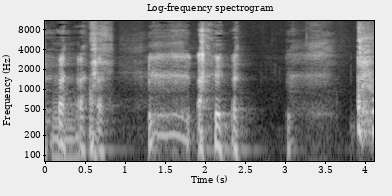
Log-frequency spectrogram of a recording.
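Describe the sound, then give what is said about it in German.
A run of harsh, throaty coughs comes in several loud bursts, some single and some clustered, with brief pauses between them and a rasping, partly voiced edge. “Boah, Alter, ich bring den Husten nicht weg.”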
